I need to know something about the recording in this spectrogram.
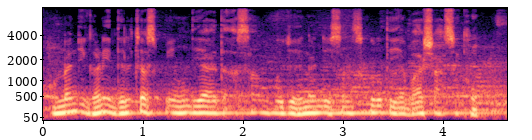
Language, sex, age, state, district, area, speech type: Sindhi, male, 60+, Gujarat, Junagadh, rural, spontaneous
